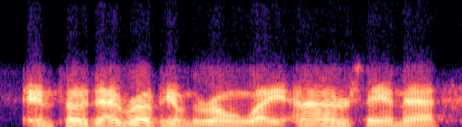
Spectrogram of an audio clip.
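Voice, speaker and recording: A man speaks with a Southern US accent. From Louisiana. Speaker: professional wrestler. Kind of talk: interview.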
